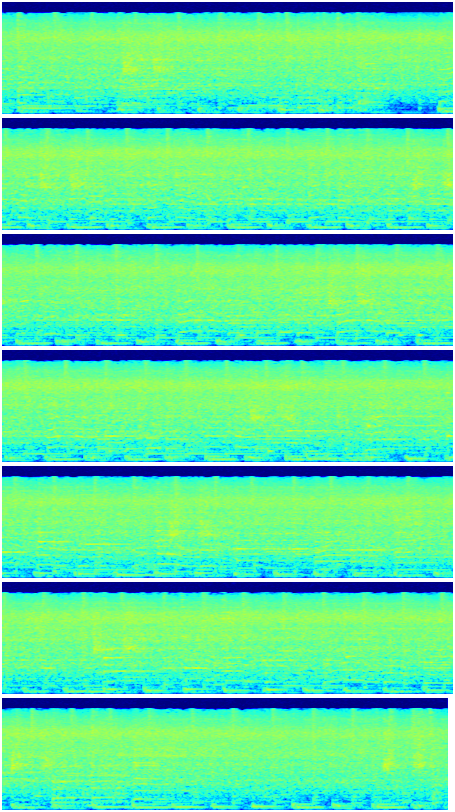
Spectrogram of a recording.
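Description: Several toy electric trains running together on metal track: a steady whirring of motors and wheels with a rough, uneven low rumble of wheels rolling over the rail joints.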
